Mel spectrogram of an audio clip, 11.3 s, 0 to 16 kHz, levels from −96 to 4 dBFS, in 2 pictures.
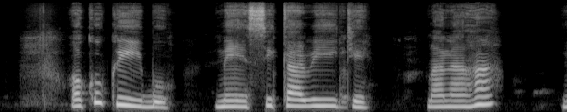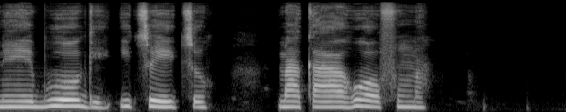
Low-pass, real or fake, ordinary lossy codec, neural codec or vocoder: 14.4 kHz; fake; none; codec, 44.1 kHz, 3.4 kbps, Pupu-Codec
